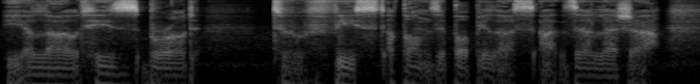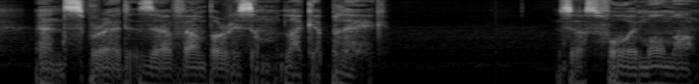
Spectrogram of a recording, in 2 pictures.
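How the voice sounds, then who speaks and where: A man's voice: extremely low pitch, level tone, gravelly, a bit bright, husky, full character voice. A man playing an ancient vampire lord, cold, mocking and condescending, in a theatrical, menacing roleplay monologue. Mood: condescending, grave. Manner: slow, menacing, taunting, theatrical. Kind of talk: scripted ASMR roleplay monologue.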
